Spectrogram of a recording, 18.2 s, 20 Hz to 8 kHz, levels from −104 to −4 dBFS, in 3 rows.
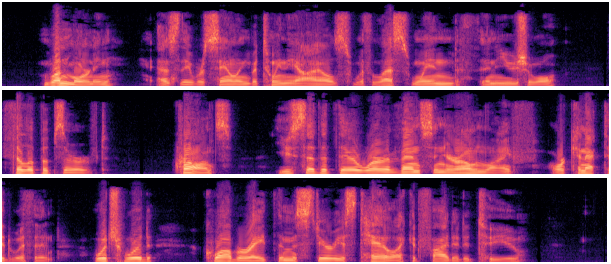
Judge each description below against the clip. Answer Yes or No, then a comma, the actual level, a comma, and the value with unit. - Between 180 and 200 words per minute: No, slow, 135 wpm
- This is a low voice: Yes, low, 105 Hz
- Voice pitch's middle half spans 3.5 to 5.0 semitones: Yes, average, 4.6 semitones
